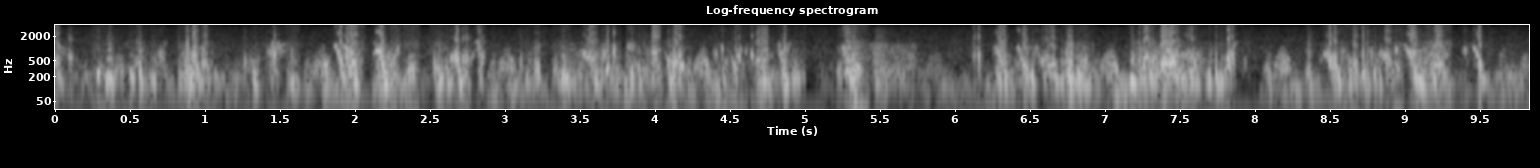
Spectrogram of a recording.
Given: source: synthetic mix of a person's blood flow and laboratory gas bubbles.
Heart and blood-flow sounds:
Doppler ultrasound of blood flow; precordium
0.00-0.13 s: bubbles
0.24-0.74 s: bubbles
0.81-1.10 s: bubbles
1.24-1.63 s: bubbles
1.83-2.06 s: bubbles
2.10-2.42 s: bubbles
2.48-2.88 s: bubbles
3.08-4.22 s: bubbles
4.38-5.00 s: bubbles
5.20-5.74 s: bubbles
6.09-6.18 s: bubbles
6.24-6.92 s: bubbles
7.12-7.97 s: bubbles
8.32-8.39 s: bubbles
8.42-9.30 s: bubbles
9.37-9.56 s: bubbles
From the record:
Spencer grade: 4 (maximum detectable bubble signal sounding continuously throughout systole and diastole of every cardiac period, and overriding the amplitude of the normal cardiac signals); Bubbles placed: only in the low amplitude regions of the cardiac cycle

